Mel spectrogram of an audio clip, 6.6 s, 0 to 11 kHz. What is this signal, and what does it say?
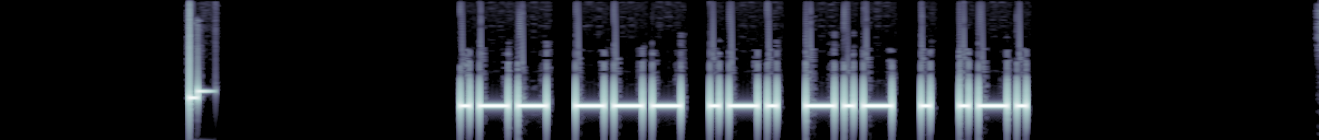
Morse code, heard as a keyed tone, about 25 wpm, 700 Hz. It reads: WORKER
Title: Top 1751-2000 Words 25wpm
